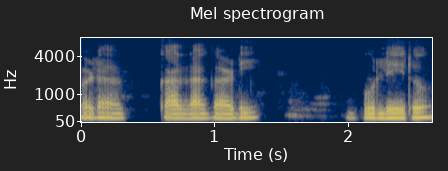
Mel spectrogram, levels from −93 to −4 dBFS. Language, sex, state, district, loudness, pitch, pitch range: Hindi, female, Chhattisgarh, Bastar, -25 LUFS, 170 Hz, 155-180 Hz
